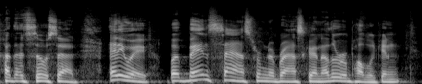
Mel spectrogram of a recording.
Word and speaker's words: Ben Sasse: my god oh that's so sad anyway but Ben Sasse from Nebraska and other Republican has opposed the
